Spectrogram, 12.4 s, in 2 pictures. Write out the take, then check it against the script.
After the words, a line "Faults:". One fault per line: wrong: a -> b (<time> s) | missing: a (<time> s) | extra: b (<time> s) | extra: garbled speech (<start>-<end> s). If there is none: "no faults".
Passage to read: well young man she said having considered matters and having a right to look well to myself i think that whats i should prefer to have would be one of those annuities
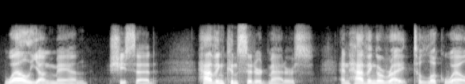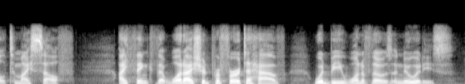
well young man she said having considered matters and having a right to look well to myself i think that what i should prefer to have would be one of those annuities
Faults:
wrong: whats -> what (8.4 s)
